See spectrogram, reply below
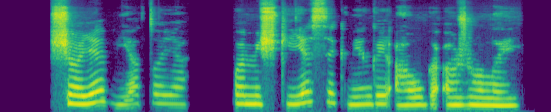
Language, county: Lithuanian, Panevėžys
